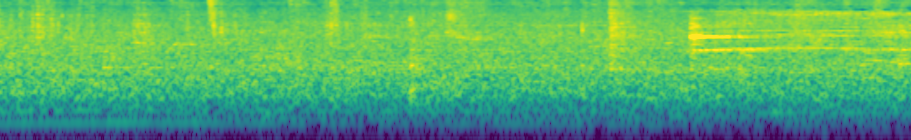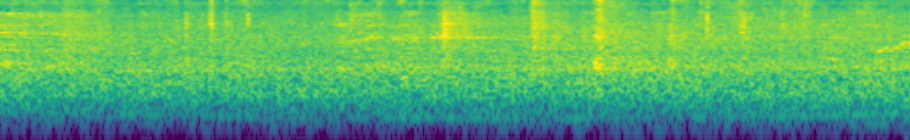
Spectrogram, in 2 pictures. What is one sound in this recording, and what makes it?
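A tram rolls slowly closer along its rails.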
